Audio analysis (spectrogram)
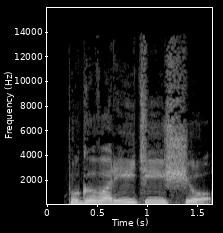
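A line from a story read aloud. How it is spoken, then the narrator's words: Sighing. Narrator (Russian): вздохнул Нанос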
